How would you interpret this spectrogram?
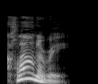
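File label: "clownery", English, British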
